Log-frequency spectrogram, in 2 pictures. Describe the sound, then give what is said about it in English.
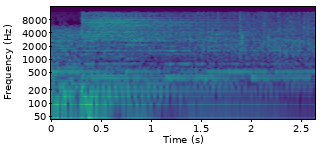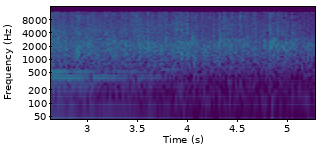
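Audience applause at a Savannah Christian gathering as a middle and high school leader is welcomed to speak, a dense, steady wash of clapping that gradually thins and fades. “Let's give a warm Savannah Christian welcome to Marcus Johnson.”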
